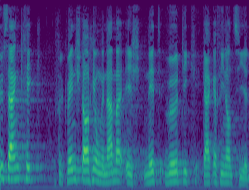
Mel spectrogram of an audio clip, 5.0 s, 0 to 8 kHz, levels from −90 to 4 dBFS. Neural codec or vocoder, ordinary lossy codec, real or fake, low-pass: none; none; real; 7.2 kHz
